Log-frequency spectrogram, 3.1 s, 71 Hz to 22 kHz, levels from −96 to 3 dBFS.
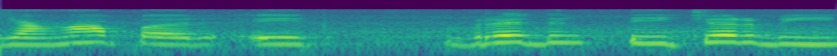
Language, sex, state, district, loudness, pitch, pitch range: Hindi, female, Haryana, Jhajjar, -17 LUFS, 260 Hz, 240-295 Hz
